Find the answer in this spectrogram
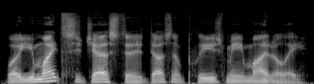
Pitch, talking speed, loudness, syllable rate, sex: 100 Hz, 190 wpm, -20 LUFS, 4.7 syllables/s, male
